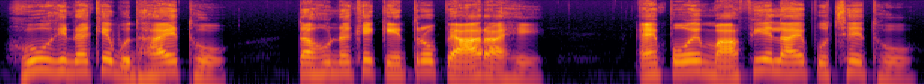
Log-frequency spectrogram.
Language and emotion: Sindhi, neutral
